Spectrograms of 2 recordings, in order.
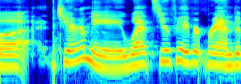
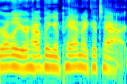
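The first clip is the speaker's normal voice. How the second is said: ordinary talk, nothing marked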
